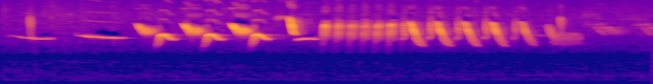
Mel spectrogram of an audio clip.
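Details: Vesper Sparrow song from eastern North America, lower than a Song Sparrow's: two long, clear whistled notes, then a few quick downslurred phrases, ending in a rapid, fading trill, with no other sounds.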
